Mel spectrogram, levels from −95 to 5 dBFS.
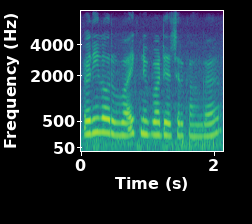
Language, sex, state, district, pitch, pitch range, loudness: Tamil, female, Tamil Nadu, Chennai, 240 Hz, 230-270 Hz, -15 LUFS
